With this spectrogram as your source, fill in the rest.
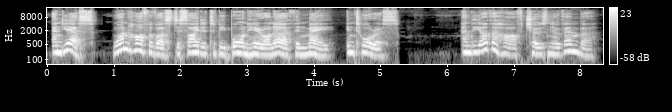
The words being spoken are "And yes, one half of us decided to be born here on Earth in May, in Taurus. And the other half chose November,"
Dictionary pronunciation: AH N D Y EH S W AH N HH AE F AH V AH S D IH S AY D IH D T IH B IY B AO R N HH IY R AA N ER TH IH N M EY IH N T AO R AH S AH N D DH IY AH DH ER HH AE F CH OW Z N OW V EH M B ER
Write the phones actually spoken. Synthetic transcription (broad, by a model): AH N Y EH S W AH N HH AE F AH V AH S D IH S AY D IH D T IH B IY B AO R N HH IY R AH N ER TH IH N M EY IH N T AO R AH S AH N DH IY AH DH ER HH AE F CH OW Z N OW V EH M B ER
